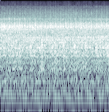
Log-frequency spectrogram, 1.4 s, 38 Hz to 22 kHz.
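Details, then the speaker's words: 1993 Ford F150 inline-six at idle, plugs probably fouled: loud, hissing, raspy exhaust with little low rumble. Exhaust leak caused by a square cut out of the pipe ahead of the muffler. "right Morgan you hear this sound yeah that is very typical with an exhaust leak"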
